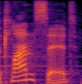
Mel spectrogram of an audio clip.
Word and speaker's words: Tlancid: The Tlancid, pronounced Tlancid, Trust is a highly unusual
